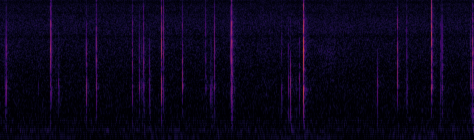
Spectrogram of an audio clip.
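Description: Long red nails click and tap on the glass touchscreen of a white iPad lying flat. About twenty short, sharp, bright clicks come at an irregular pace over a quiet background, each dying away almost instantly.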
